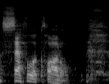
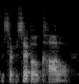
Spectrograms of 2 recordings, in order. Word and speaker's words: cephalocaudal: Kids learn proximodistal, cephaloclaudal. Cephalocaudal. That's the right way to say that.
